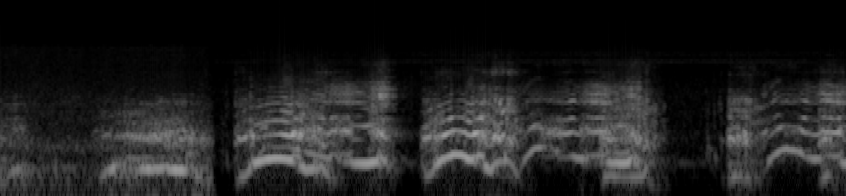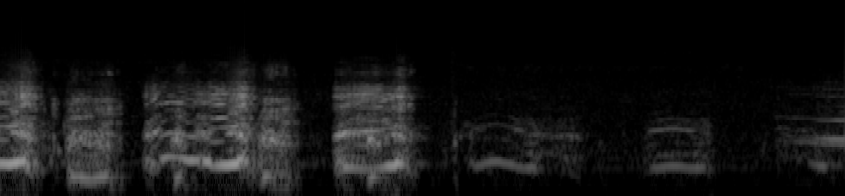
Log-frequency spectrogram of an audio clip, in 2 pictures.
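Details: African lion roaring in the wild at Kruger National Park near Shingwedzi: a full sequence of powerful arched moaning roars, roughly one a second, trailing into softer, spaced grunts that fade toward the end.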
